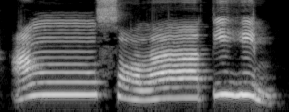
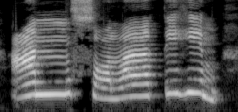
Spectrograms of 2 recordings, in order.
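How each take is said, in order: First: The n sound is hidden and nasalized. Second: The n sound is pronounced clearly and fully. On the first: The speaker calls it right. "Ikhfa artinya samar, maka dibacanya" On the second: The speaker calls it wrong. "tidak dibaca an sholatihim"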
